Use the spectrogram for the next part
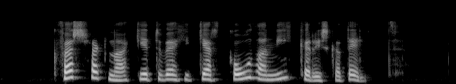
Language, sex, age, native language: Icelandic, female, 40-49, Icelandic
